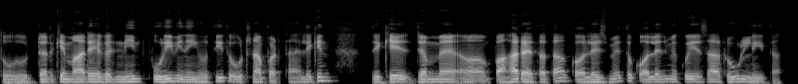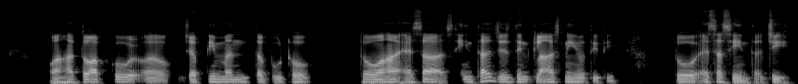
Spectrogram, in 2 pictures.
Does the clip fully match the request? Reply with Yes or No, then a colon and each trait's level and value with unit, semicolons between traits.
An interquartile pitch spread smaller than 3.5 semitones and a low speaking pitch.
Yes: narrow, 2.4 semitones; low, 115 Hz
